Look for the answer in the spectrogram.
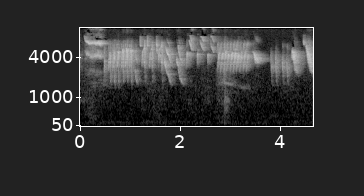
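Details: Lively European goldfinch song of quick tinkling chirps, down-slurred twitters and short buzzy trills tumbling after one another at high pitch.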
